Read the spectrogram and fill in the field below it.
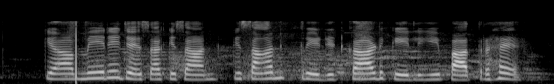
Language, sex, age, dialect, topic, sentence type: Hindi, female, 18-24, Awadhi Bundeli, agriculture, question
